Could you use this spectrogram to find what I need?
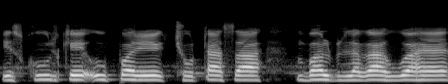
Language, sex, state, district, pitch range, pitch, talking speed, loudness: Hindi, male, Jharkhand, Deoghar, 200-215 Hz, 210 Hz, 135 wpm, -15 LUFS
